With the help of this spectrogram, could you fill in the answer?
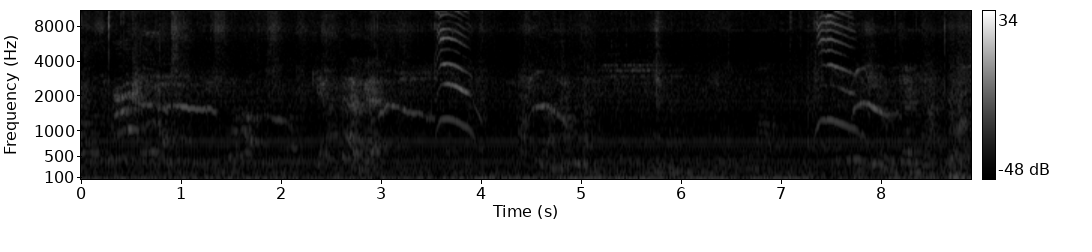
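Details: Kittens running into family members' feet indoors, giving high, arching meows that rise then fall, two clearest near the middle and end, with smaller mews between, over voices and a steady low hum.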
